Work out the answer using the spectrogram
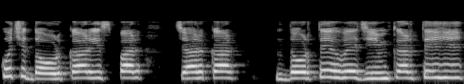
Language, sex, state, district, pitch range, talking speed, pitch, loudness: Hindi, female, Bihar, Saran, 285-310 Hz, 130 wpm, 300 Hz, -12 LUFS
